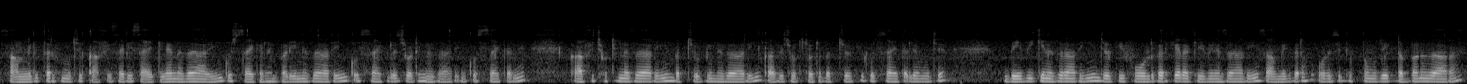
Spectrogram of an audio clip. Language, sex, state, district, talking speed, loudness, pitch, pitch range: Hindi, male, Chhattisgarh, Bilaspur, 315 wpm, -29 LUFS, 135 Hz, 130-145 Hz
